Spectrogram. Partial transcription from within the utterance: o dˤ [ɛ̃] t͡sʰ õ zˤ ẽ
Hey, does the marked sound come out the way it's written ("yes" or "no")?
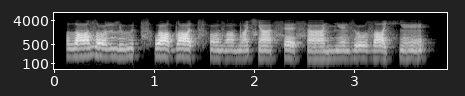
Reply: no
